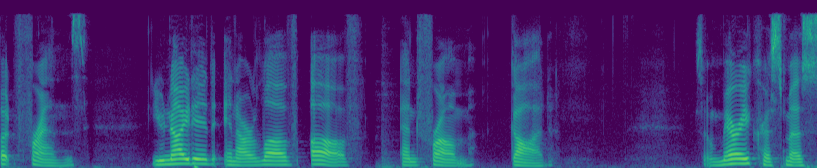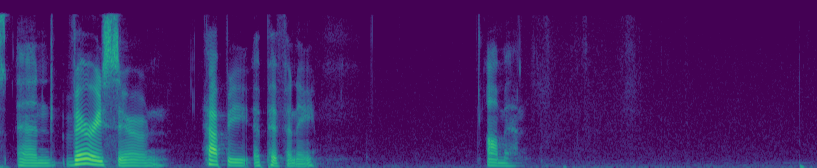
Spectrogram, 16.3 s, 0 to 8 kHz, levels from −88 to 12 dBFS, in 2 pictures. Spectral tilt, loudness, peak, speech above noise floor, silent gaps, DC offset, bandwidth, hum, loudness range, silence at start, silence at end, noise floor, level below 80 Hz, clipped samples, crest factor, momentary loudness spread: -4.5 dB/octave; -18 LUFS; -2 dBFS; 45 dB; none; under 0.1%; 7.6 kHz; none; 16 LU; 0 s; 0.15 s; -63 dBFS; -48 dBFS; under 0.1%; 20 dB; 18 LU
